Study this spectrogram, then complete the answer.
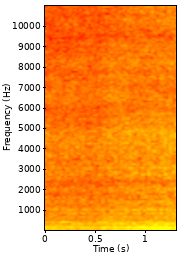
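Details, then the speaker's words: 2015 Nissan Frontier 4.0 after alternator replacement (old one suspected bad bearing or stator): first start-up, battery light off, even steady idle with no bearing growl or squeal; engine and belt-driven parts running smoothly, normal. "No more battery light. Good to go. One more final inspection. Everything's back on. Engine's running nice and smooth."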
